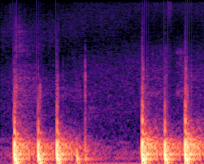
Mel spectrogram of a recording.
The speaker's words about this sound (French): Trois heures plus tard, l'on frappe à la porte de son bureau.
